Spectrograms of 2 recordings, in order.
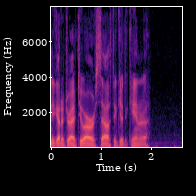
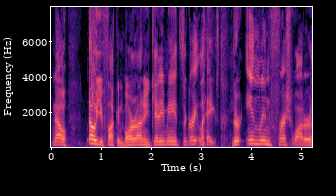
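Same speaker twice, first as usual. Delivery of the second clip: exasperated retort; 5 semitones higher than usual. Retold or imitated. Retorting to ignorant recruits.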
